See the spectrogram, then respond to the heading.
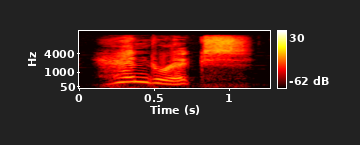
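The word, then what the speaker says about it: Heynderickx: memories don't miss Haley Hendricks it's spelled really weird though h-e-y-n-d-e-r-i-c-k-x and wouldn't wouldn't that be Hendrix I think so I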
